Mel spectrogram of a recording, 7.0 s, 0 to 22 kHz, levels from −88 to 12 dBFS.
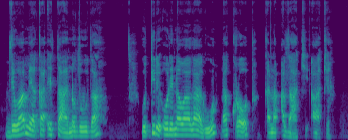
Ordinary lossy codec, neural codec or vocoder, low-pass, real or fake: none; none; none; real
